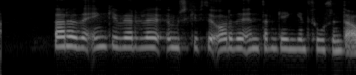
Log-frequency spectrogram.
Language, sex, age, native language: Icelandic, male, 12, Icelandic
